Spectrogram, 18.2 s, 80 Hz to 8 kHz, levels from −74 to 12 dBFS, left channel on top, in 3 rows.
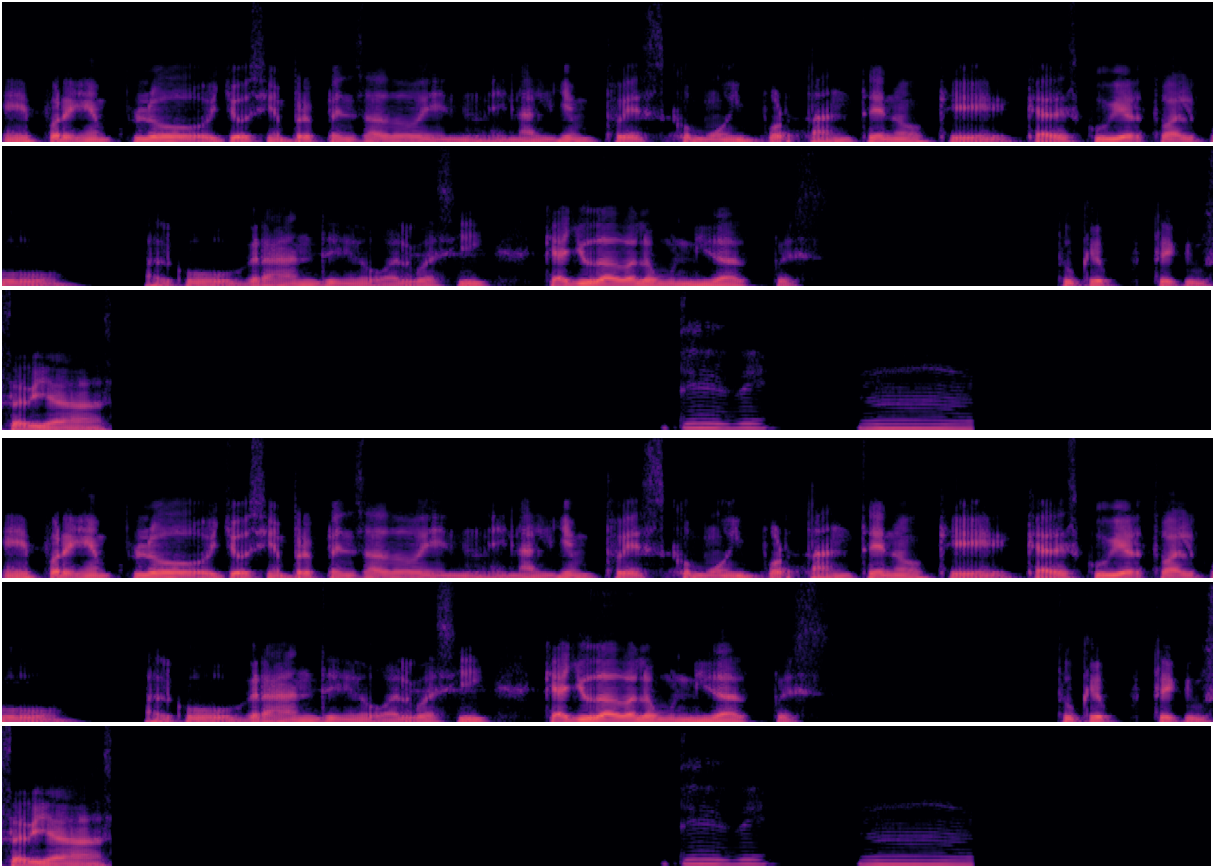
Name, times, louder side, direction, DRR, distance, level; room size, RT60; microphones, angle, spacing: voice 1, 0.0-6.4 6.8-10.1 11.3-12.7, right 1 dB, 20° right, 2.3 m, -26 dB
voice 2, 15.5-16.0 16.4-17.0, equal, 15° left, 5.6 m, -34 dB
head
